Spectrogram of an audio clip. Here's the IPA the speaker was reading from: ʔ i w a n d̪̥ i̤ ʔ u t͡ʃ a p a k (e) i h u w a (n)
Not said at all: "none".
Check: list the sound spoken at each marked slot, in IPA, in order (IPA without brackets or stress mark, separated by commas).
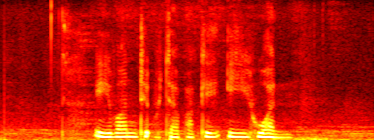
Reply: e, n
